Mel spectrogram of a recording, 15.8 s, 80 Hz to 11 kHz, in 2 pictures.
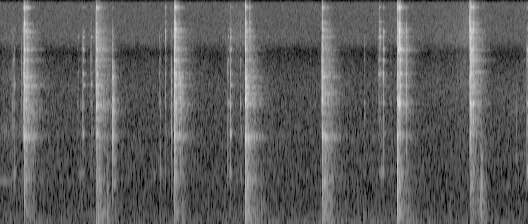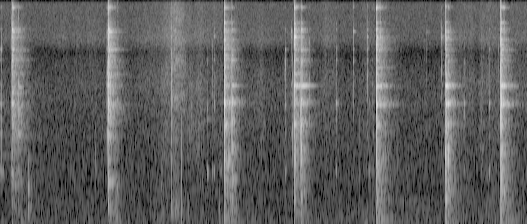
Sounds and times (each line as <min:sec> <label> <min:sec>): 0:01.2 Hitting an object with a pipe wrench 0:01.8
0:02.5 Hitting an object with a pipe wrench 0:04.0
0:04.8 Hitting an object with a pipe wrench 0:05.2
0:07.0 Hitting an object with a pipe wrench 0:07.3
0:08.0 Hitting an object with a pipe wrench 0:08.4
0:09.5 Hitting an object with a pipe wrench 0:09.8
0:11.2 Hitting an object with a pipe wrench 0:11.6
0:12.3 Hitting an object with a pipe wrench 0:12.7
0:13.5 Hitting an object with a pipe wrench 0:13.9
0:14.6 Hitting an object with a pipe wrench 0:15.8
